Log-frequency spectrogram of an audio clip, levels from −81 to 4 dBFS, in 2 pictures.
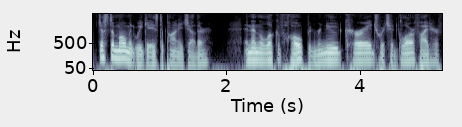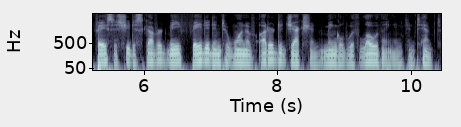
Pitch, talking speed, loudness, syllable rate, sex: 90 Hz, 210 wpm, -20 LUFS, 5.9 syllables/s, male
